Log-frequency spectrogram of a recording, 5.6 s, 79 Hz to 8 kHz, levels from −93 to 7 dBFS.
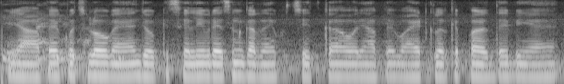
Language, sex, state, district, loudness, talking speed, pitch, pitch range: Hindi, male, Uttar Pradesh, Lalitpur, -17 LUFS, 245 wpm, 120 Hz, 120-125 Hz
